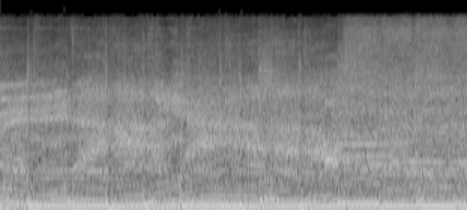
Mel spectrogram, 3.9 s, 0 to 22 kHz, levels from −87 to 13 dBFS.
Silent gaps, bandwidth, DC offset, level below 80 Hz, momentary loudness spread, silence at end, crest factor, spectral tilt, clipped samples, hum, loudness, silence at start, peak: none; 16 kHz; under 0.1%; -22 dBFS; 1 LU; 0 s; 8 dB; -4.5 dB/octave; under 0.1%; none; -10 LUFS; 0 s; -2 dBFS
